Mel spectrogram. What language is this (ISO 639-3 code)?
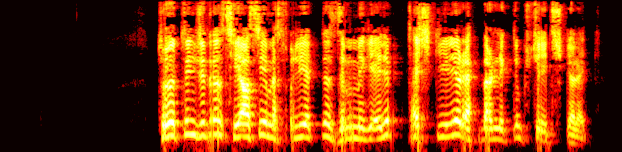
uig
